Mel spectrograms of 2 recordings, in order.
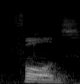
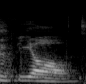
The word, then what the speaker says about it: Fields: Oh, you pronounced it like he typed it. Folds. Who's getting Folds? Fields.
